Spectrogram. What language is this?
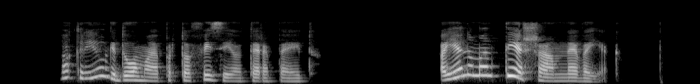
Latvian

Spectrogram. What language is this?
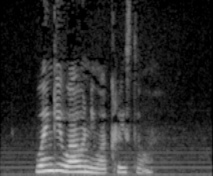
Swahili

